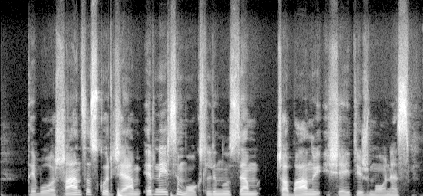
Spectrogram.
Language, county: Lithuanian, Kaunas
